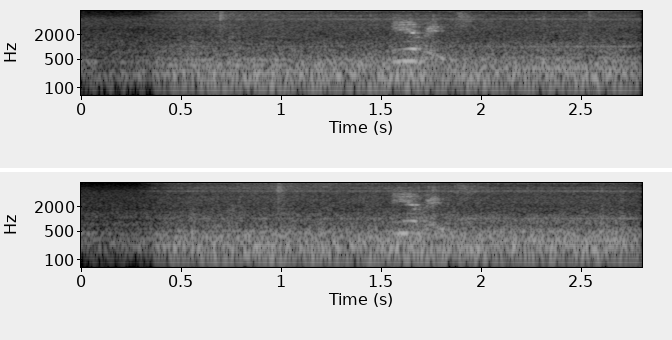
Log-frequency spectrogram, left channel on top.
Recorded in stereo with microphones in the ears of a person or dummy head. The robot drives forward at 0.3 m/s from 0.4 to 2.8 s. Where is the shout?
20° left (ahead or behind), 2.5 m; by 2.8 s 15° left (ahead or behind), 2.5 m.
